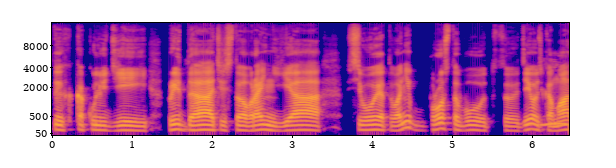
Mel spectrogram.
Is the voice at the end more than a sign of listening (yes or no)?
no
